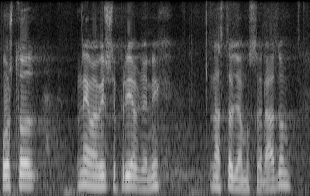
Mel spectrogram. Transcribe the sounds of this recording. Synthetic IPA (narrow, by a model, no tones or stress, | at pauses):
poʃt̪o̞ | ne̞ːmaʋiʃe̞pɾijaʋʎe̞nix | nast̪aʋʎamosaɾaːd̪o̞m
